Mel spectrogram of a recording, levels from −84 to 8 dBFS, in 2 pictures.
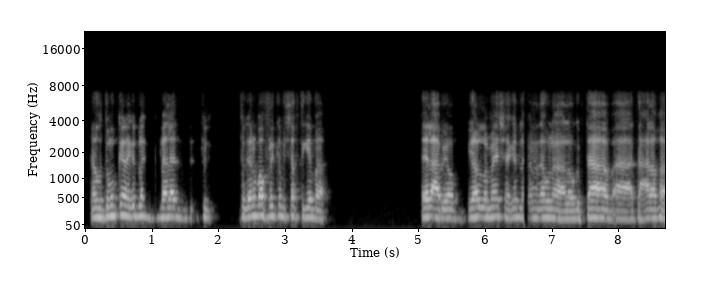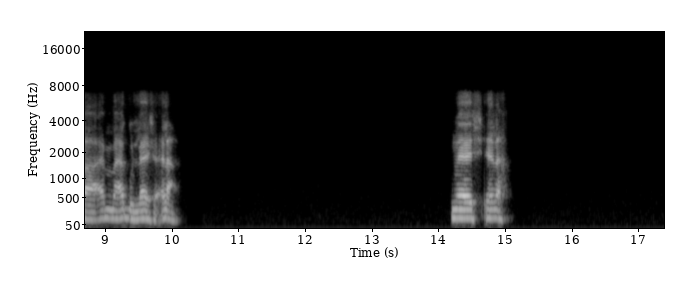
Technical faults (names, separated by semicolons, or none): lost AMR speech frames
